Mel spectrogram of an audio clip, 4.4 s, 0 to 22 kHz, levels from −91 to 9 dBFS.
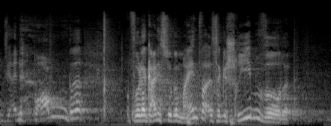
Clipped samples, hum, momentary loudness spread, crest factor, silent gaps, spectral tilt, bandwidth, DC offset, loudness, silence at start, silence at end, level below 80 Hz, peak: under 0.1%; none; 17 LU; 20 dB; none; -5 dB/octave; 15.5 kHz; under 0.1%; -27 LUFS; 0 s; 0.35 s; -66 dBFS; -6 dBFS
